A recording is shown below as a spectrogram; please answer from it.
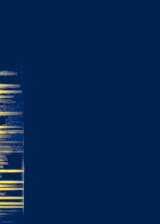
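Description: The ringing tail of a bright, bell-like chime sound effect from an animated subscribe-button notification bell, stopping abruptly less than half a second in.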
